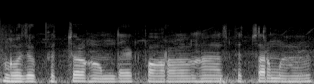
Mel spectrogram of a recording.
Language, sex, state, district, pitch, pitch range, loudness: Hindi, male, Chandigarh, Chandigarh, 135 Hz, 130-140 Hz, -17 LUFS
